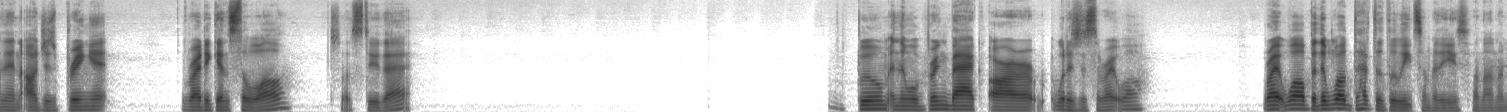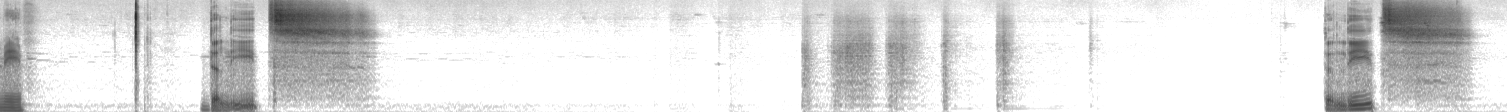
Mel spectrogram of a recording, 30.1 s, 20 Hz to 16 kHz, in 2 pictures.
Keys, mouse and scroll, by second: 1.8 g, 4.9-7.4 shift+middle drag, 9.7 click, 11.6 click, 14.5 click, 16.6 x, 19.6 click, 21.5 click, 23.3 click, 27.0 click, 27.8 x, 29.4 middle click.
